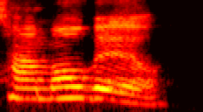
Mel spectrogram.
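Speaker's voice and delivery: Southern American pronunciation of the name. Saying a man's name the way a Southerner would, name in a Southern accent. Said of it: "You gotta you gotta say it Southern because he's from the South".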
